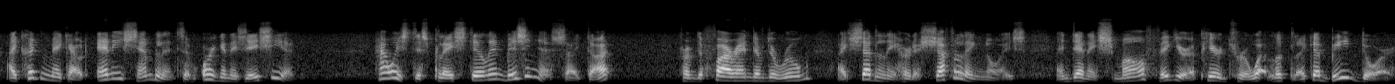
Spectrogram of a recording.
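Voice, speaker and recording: A man's voice: on the high side, very animated, normal speed, a bit bright, slight background noise, rough recording. A man playing an earnest, naive detective who narrates his own story in a scripted audio drama, with a theatrical delivery. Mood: earnest narrating.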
